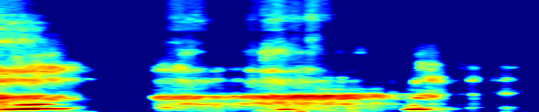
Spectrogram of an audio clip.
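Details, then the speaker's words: A nursing instructor imitates the whistling sound of wheezing on breathing in and out, described as a sign of fluid overload with crackles; imitated wheeze. "You will hear wheezing when they you will hear that kind of, when they breathe in, it's like a whistle. When they breathe out,"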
